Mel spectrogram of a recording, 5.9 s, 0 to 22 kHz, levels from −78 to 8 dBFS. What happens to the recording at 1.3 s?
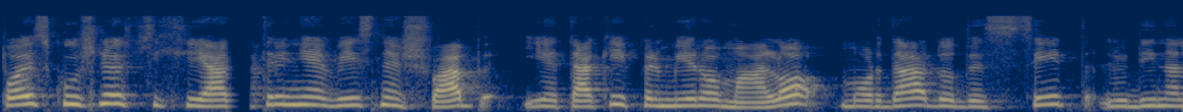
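Just before 1.3 s, from 1.13 to 1.27 s, the speech stops and its last sound is stretched into a short fading buzz or hiss, ending in about 40 ms of silence. This is a call audio freeze, likely from delayed packets emptying the jitter buffer. The receiver filled the wait with synthesised sound, then resumed where it left off, so nothing is lost but everything afterward arrives about 0.12 s late.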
